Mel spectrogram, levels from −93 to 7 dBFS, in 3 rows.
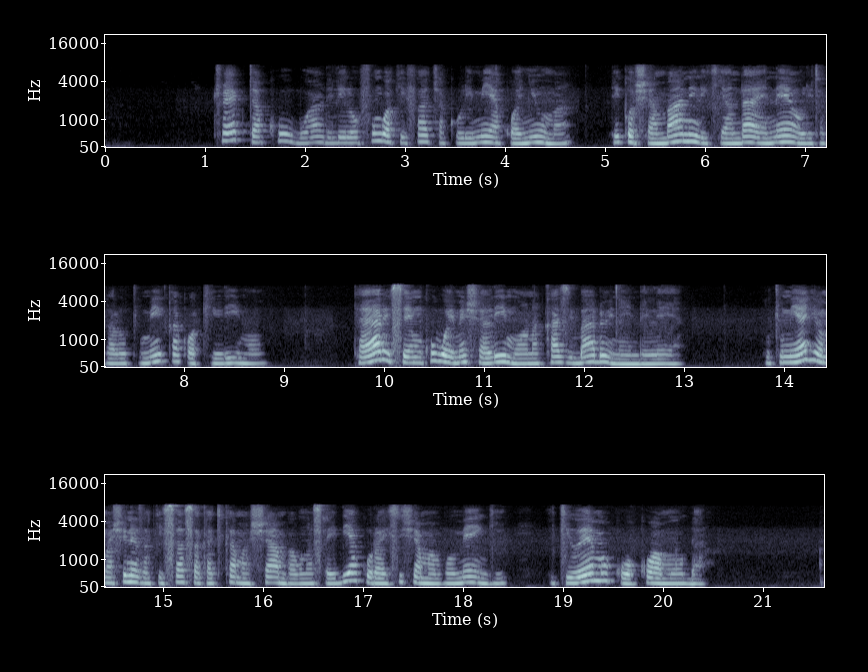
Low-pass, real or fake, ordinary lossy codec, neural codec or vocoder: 7.2 kHz; real; MP3, 64 kbps; none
